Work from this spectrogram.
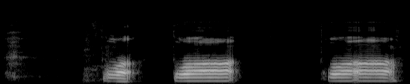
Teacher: हमारे होंठ गोल नहीं होने चाहिए, हमारे होंठ लंबे ही रहने चाहिए।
